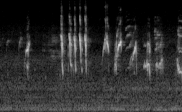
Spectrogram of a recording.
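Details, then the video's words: Young long-tailed shrike singing for a training recording: a quick cluster of sharp high chirps, then varied slurred whistled notes and squeaky phrases, loud and clear against a quiet background. "masteran cendet muda"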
